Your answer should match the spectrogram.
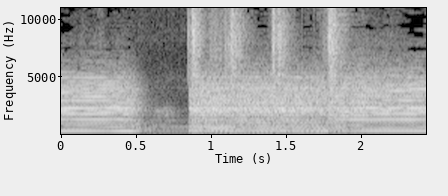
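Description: Electric guitar playing an octave: two notes an octave apart, picked with the middle string muted. The first ringing stroke stops about half a second in. A second passage of quick picked strokes starts just under a second in and rings on.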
